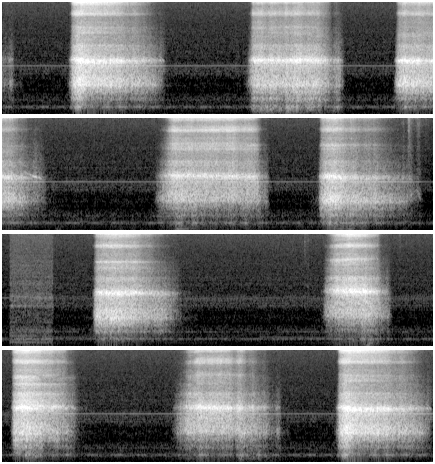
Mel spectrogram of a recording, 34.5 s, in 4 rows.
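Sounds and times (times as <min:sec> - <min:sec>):
person breathing in sleep: 0:01.4 - 0:03.2, 0:05.0 - 0:06.8, 0:08.0 - 0:09.4, 0:11.8 - 0:14.0, 0:15.0 - 0:16.8, 0:19.1 - 0:20.8, 0:23.7 - 0:25.0, 0:26.1 - 0:27.4, 0:29.4 - 0:31.4, 0:32.6 - 0:34.4.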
